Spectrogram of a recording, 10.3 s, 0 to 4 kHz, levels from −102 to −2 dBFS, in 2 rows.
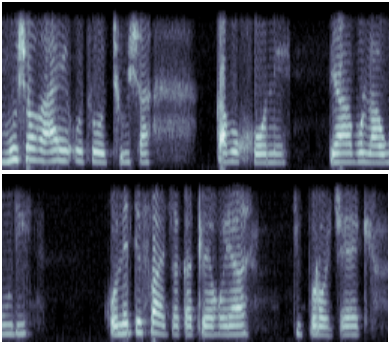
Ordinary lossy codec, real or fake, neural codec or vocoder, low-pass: none; fake; vocoder, 44.1 kHz, 80 mel bands, Vocos; 3.6 kHz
